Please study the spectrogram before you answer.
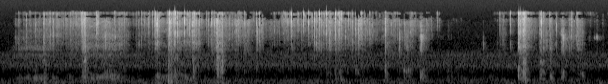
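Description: A craft knife scores and scrapes crunchy flakes from a dry, solid purple and white striped bar of soap held in the hand. Quiet, bright, crackling scrapes come in dense bursts, pause briefly near the seventh second, then return with a final sharp crunch.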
